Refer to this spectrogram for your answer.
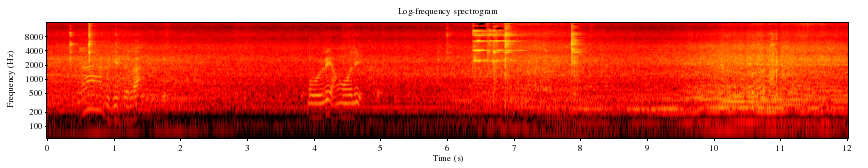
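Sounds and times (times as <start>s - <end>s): motorcycle engine revving: 6.9s - 12.0s.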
